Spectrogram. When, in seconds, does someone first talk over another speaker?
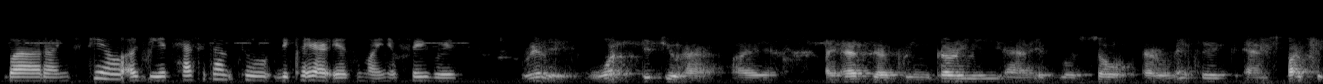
none

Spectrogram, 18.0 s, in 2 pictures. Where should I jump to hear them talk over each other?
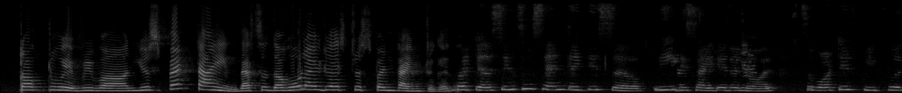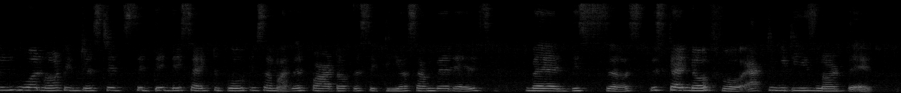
none

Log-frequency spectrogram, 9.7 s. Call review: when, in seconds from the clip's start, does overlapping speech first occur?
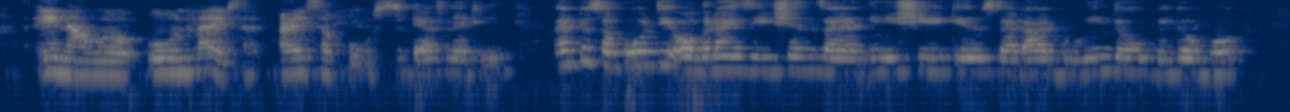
none

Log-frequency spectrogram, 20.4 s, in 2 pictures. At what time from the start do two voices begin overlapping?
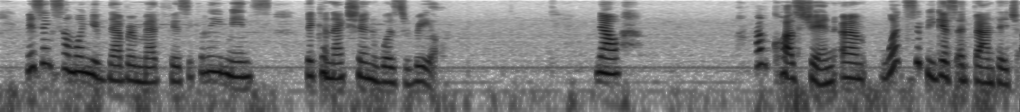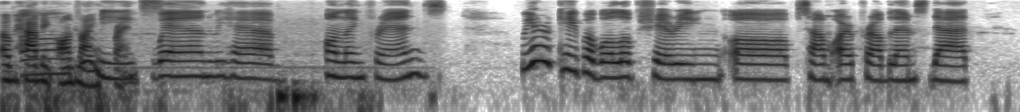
10.4 s

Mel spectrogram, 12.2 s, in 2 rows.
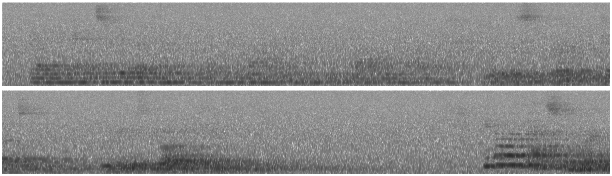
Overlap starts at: none

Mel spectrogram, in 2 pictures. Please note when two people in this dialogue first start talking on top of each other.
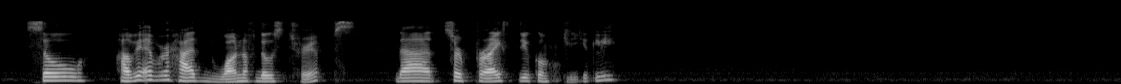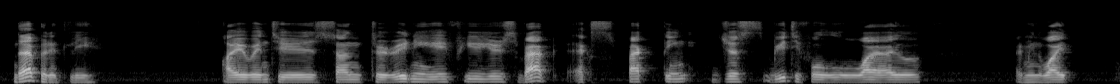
none

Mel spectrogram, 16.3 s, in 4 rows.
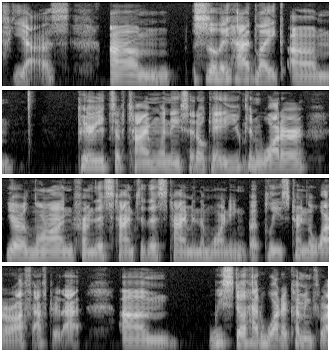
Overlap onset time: none

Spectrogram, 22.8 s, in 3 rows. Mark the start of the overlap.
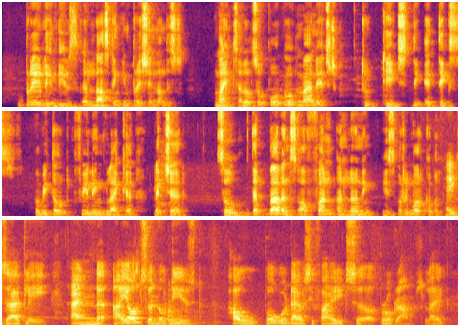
none

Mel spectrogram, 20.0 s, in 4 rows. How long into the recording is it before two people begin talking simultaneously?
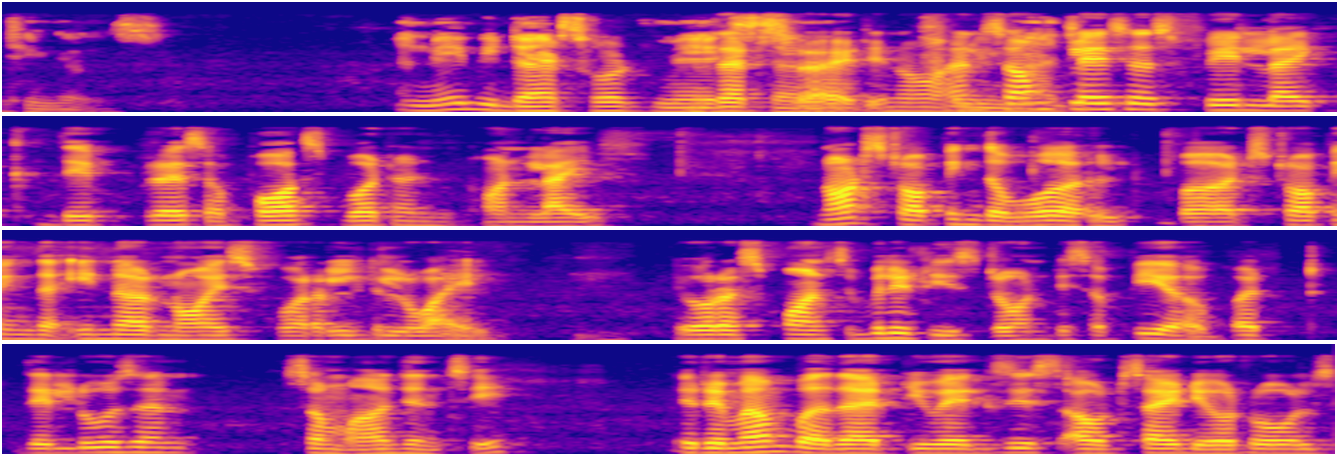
2.6 s

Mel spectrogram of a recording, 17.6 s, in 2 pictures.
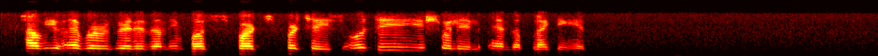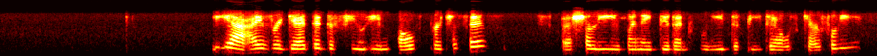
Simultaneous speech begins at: none

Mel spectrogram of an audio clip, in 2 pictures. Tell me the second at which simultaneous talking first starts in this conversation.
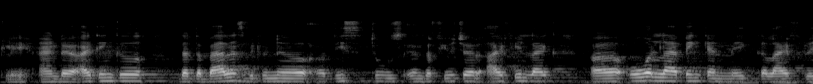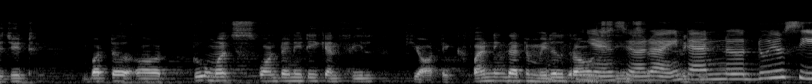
13.5 s

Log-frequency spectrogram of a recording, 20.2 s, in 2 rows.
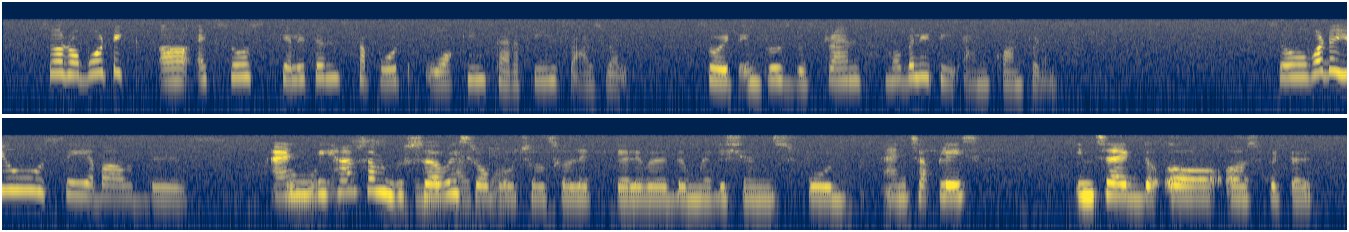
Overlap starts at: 12.1 s

